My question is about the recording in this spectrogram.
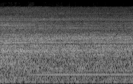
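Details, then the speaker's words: Bissell CleanView II Plus bagless 3576M 12-amp vacuum after a fix for sucking sound and power loss: steady even rushing roar with faint hum, no gulping surges; normal running. "yeah I'm calling it a good one I'm calling that a fix that is fantastic"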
